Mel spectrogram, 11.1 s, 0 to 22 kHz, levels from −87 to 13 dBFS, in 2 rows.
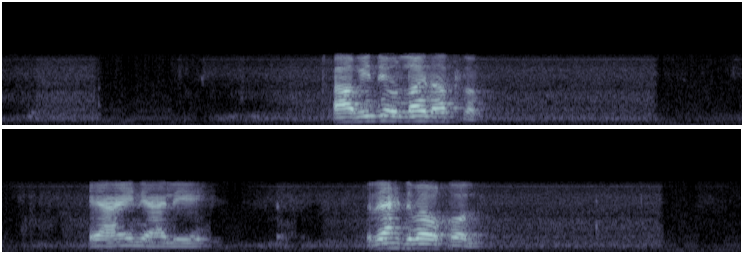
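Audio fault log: The speech sits in a telephone band running from about 250 Hz to 3.5 kHz, consistent with a G.711 A-law line at its usual 64 kbps, with no fault to log.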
